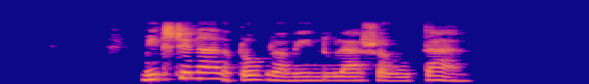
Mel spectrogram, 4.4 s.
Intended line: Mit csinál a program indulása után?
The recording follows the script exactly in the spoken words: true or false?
true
